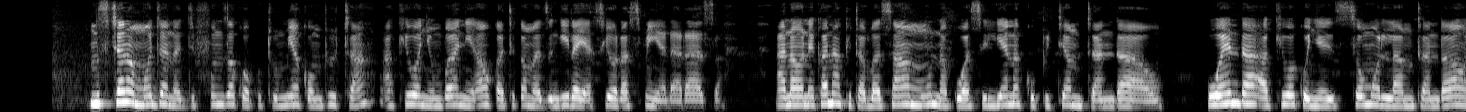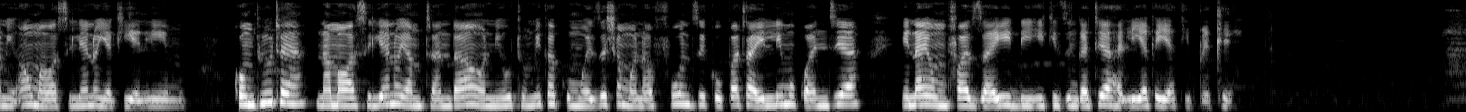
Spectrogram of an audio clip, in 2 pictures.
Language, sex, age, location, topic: Swahili, female, 25-35, Nairobi, education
